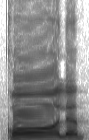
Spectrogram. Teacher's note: الف بھی موٹی اور قوف بھی موٹا پڑا جائے گا۔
